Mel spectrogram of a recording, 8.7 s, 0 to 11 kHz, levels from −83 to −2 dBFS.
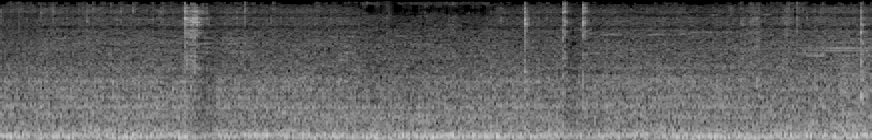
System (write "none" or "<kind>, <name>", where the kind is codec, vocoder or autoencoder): none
